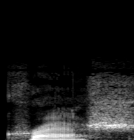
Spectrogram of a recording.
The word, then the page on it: crash: American English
